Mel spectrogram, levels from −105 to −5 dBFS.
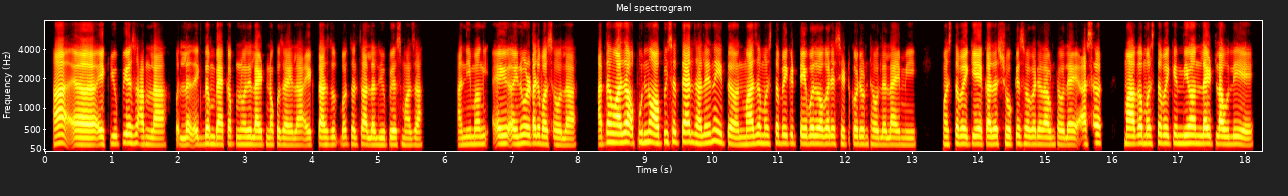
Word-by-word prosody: हां, 195 0 +6
अ, 160 -1 +4
एक 165 - -1
यू-पी-एस 195 +2 -1
आणला, 160 -4 0 0.5
एकदम 170 +2 0
बॅकअपमध्ये 165 0 0
लाईट 160 0 +3
नको 160 +1 -4
जायला, 150 -1 -2
1 155 0 -3
तास 160 -1 +3 0.2
बस 165 +1 -7
चालला 160 -2 0
यू-पी-एस 160 +1 -3
माझा. 150 0 -5 0.5
आणि 160 +2 -6
मग 175 0 -3
इन्व्ह 185 0 -1
इन्व्हर्टर 185 +1 +1
बसवला. 155 -3 -2 0.4
आता 210 +6 +2
माझं 210 0 +7
पूर्ण 220 0 -3
ऑफिस 205 +2 +2
तयार 220 0 +6
झालंय 195 0 0
ना 250 - -4
इथं 185 -6 -1
माझं, 175 +3 +3
मस्तपैकी 190 0 -3
टेबल 180 0 +2
वगैरे 180 0 +1
सेट 170 -3 -7
करून 170 -1 -2
ठेवलेला 160 -1 -3
आहे. 155 -1 0
मी 155 0 -10 0.4
मस्तपैकी 175 +1 0
एखादा 170 0 +3
शोकेस 175 +1 -4
वगैरे 170 -1 -1
लावून 165 0 0
ठेवला 160 -1 -3
आहे. 160 - +1
असं 200 +3 0 0.4
मागं 180 +1 +5
मस्तपैकी 190 +1 -2
निऑन 185 0 +1
लाईट 185 0 +3
लावली 175 0 +2
आहे. 150 -1 -3
175 Hz, 170 wpm, -23 LUFS, 160-185 Hz, 0.5 s, माझं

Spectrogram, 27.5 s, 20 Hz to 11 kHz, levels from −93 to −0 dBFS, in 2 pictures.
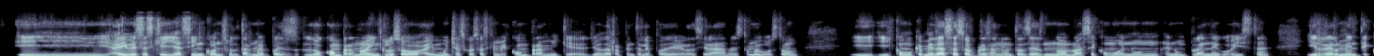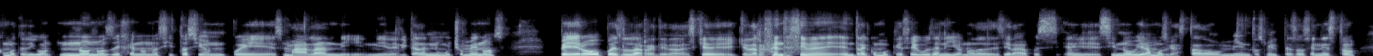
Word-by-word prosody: Y 120 -1 -1
hay 135 - +8
veces 135 +2 +4
que 130 -1 +3
ya 130 0 +6
sin 135 0 +1
consultarme, 125 0 -1
pues, 125 0 -4
lo 125 -1 0
compra, 135 -3 +4
¿no? 135 +4 +4
Incluso, 135 -1 +3
hay 125 0 +1
muchas 130 -1 -3
cosas - - -4
que - - -10
me - - -6
compra 130 -1 -1
a - - -4
mí 125 +1 -6
que - - -6
yo 125 -1 -3
de 125 - +1
repente 125 0 -8
le - - -5
puedo 65 - -5
llegar - - -4
a - - -6
decir: - - -7
"Ah, - - 0
esto - - -11
me 145 - 0
gustó", 125 - -5 0.5
y 260 -4 -2
y - - -8
como 120 -1 -1
que - - +1
me 125 0 +4
da 135 - +9
esa - - +5
sorpresa, 125 -2 +1
¿no? 120 - -4
Entonces, 125 0 -1
no 125 0 +1
lo 125 +1 +2
hace 140 +2 -1
como 130 -4 -3
en 120 0 -4
un 125 0 -4
en 125 - -4
un 120 -1 -6
plan 125 +1 -1
egoísta. 125 - -5 0.4
Y 135 - +4
realmente, 135 +1 +3
como 120 -1 -3
te 115 - -8
digo, 130 +3 -2
no 130 +2 +4
nos 135 -1 0
deja 130 -1 -4
en 125 0 -3
una 125 - -5
situación, 115 -2 -4
pues, 120 -1 -2
mala 120 +6 +2
ni 125 -4 -6
ni 120 -1 -7
delicada, 120 +1 -3
ni 125 -1 -1
mucho 120 0 -5
menos. 125 - -1 0.5
Pero, 145 +5 +8
pues, 185 -4 +4
la 130 -4 +4
realidad - - -4
es - - -7
que 125 -2 0
yo - - -3
de 130 - +3
repente 140 -2 +3
sí 140 - +3
me 130 -2 +2
entra 130 0 +1
como 125 -1 -4
que 125 - -5
ese 135 +2 0
gusanillo, 125 -2 -2
¿no? 65 +1 -4
De 60 - -4
decir, - - -4
ah, 65 0 -3
pues, - - -8
eh, - - -6
si 125 - -3
no 125 0 +1
hubiéramos 130 -1 +1
gastado 125 0 -3
1000 125 +1 -6
$2000 125 0 -9
pesos 130 -2 -7
en 125 0 -4
esto, 185 +10 -3
125 Hz, 225 wpm, -24 LUFS, 120-130 Hz, 0.5 s, da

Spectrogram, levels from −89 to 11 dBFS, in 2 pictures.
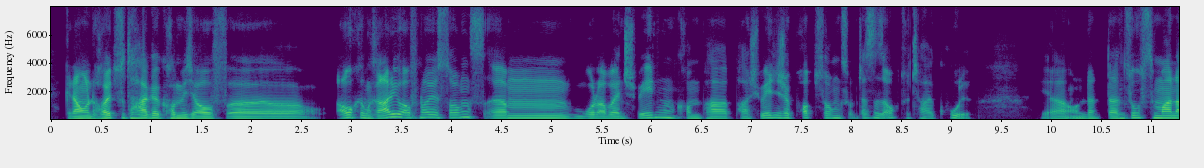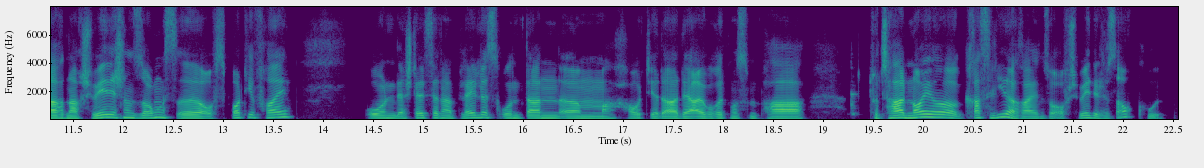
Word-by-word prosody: genau 120 +3 +5
und 130 -4 0
heutzutage 145 +1 +4
komm 135 0 0
ich 130 +1 0
auf 125 -2 +2
äh - - -3
auch 115 +6 0
im 160 - 0
Radio 180 +10 +5
auf 170 -1 0
neue 180 0 -1
Songs 175 +3 -4
ähm, 140 -3 -1
oder 130 0 0
aber 130 +1 +1
in 125 - -4
Schweden 160 +5 -3
kommen 130 -2 -7
'n - - -10
paar 120 -2 0
paar 120 +1 -8
schwedische 155 +4 -2
Popsongs 145 -1 -4
und - - -17
das 140 +2 -8
ist 150 - -4
auch 160 +3 -4
total 125 -6 -9
cool. - - -4 0.7
Ja, - - -4
und - - -5
dann 130 -1 -5
dann 125 -2 0
suchst 160 +6 -4
du - - -2
mal 150 0 +7
nach 140 -2 +6
nach 130 -2 +1
schwedischen 170 +4 +1
Songs, 160 +4 -2
äh, 140 0 +2
auf 115 -3 +1
Spotify 170 +6 -1 0.7
und 140 -1 -2
erstellst 150 +5 -3
dir - - +1
'ne 140 -3 -2
Playlist 165 +7 -3
und 135 -2 -5
dann, 135 -1 +2
ähm, 125 -2 -1 0.2
haut 135 +2 -5
dir 125 -3 -4
da 125 - +4
der 120 -2 +4
Algorithmus 125 0 -1
'n 115 - -9
paar 120 +1 +3 0.6
total 160 +3 +5
neue, 185 - +4
krasse 160 +2 -1
Lieder 195 -2 +3
rein 110 -1 -1
so - - -5
auf - - -6
Schwedisch. 145 -4 -3
Ist 110 - -8
auch - - -3
cool. - - -9
140 Hz, 185 wpm, -21 LUFS, 125-160 Hz, 0.7 s, mal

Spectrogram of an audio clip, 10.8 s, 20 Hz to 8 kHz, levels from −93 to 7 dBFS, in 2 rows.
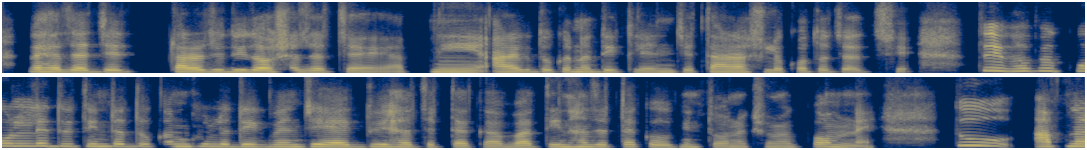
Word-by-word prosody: দেখা 215 -1 +6
যায় 200 -1 +6
যে 200 - +5 0.3
তারা 215 -1 +8
যদি 215 0 0
১০,০০০ 205 -3 +3
চায়, 195 +1 0
আপনি 205 0 -5 0.3
আরেক 205 0 +5
দোকানে 215 0 -1
দেখলেন 190 -1 -5
যে 195 - -4
তারা 200 -1 +5
আসলে 190 0 -2
কত 195 0 -4
চাচ্ছে। 200 - -3 0.4
তো - - -17
এভাবে 295 +1 -2
করলে 295 0 0
২-৩ 270 -1 -2
টা 260 - +2
দোকান 255 0 -5
ঘুরলে 250 -1 -2
দেখবেন 225 -1 0
যে 240 - +5
৳১,০০০-২,০০০ 220 -1 -1
টাকা 195 0 -1
বা 195 - +4
৳৩,০০০ 225 0 0
টাকাও 220 -2 -1
কিন্তু 200 0 -8
অনেক 190 +1 -7
সময় 195 -1 -7
কম 225 0 +2
নেয়। - - -3 0.4
তো 365 - +1 0.4
আপনার 265 +1 +2
215 Hz, 205 wpm, -23 LUFS, 200-240 Hz, 0.4 s, তারা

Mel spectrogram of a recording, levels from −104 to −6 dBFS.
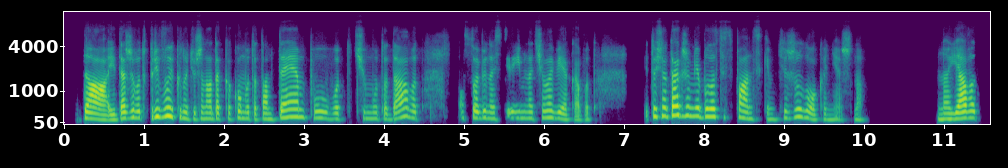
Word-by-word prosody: Да, 160 -1 +7
и 150 - -1
даже 185 +6 +2
вот 200 0 -3
привыкнуть 225 -5 +2
уже 175 +1 -5
надо 175 0 0
к - - -24
какому-то 180 0 -4
там 165 -1 -3
темпу, 210 -1 +1
вот 170 -1 -7
чему-то, 180 -2 -8
да, 190 +9 +1
вот 190 -5 -7 0.4
особенности 195 -4 -4
именно 190 0 -5
человека. 185 -5 -3
Вот, - - -14 0.6
и - - -16
точно 245 +1 0
так 275 +1 +7
же 265 - 0
мне 250 0 +1
было 235 0 +4
с 230 -1 -16
испанским. 175 -7 -3
Тяжело, 195 -1 -3
конечно. 150 -1 -12 0.9
Но 165 +1 -3
я 180 +3 +6
вот 200 0 -1
185 Hz, 165 wpm, -24 LUFS, 170-210 Hz, 0.9 s, Да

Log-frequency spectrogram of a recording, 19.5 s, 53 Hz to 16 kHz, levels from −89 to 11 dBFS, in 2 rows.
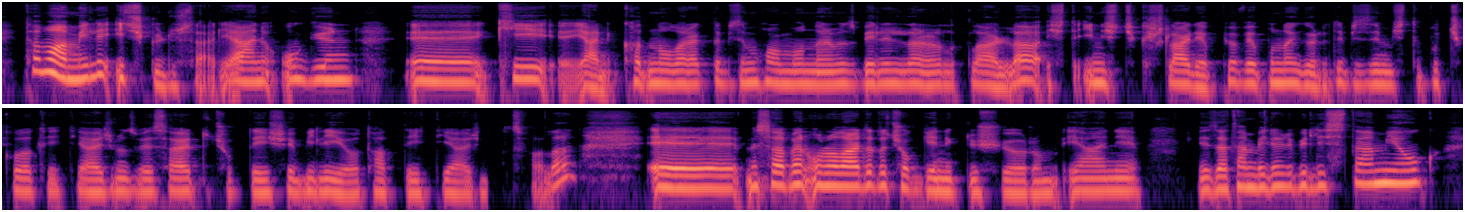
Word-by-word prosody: Tamamıyla 280 -7 +6
içgüdüsel, 150 -10 -3
yani, 190 0 +2
o 215 0 -1
gün, 210 +1 0 0.3
eee, 185 -1 +2
ki 220 -2 0
yani - - -2
kadın 175 -2 -2
olarak 165 -1 -1
da 180 - -5
bizim 175 +2 -4
hormonlarımız 170 -2 -1
belirli 170 0 -1
aralıklarla 160 +1 0
işte - - -9
iniş 175 -2 -2
çıkışlar 170 -1 -2
yapıyor 140 +7 -4
ve 170 0 -2
buna 175 0 0
göre 155 0 -4
de 175 -2 -6
bizim, 160 0 -3
işte, 155 -1 -10
bu 175 - -6
çikolata 155 -2 -5
ihtiyacımız 150 +1 -4
vs. 150 +1 -4
de 155 0 +1
çok 145 0 -14
değişebiliyor, 145 -2 -3
tatlı 140 -1 -7
ihtiyacımız 140 0 -8
falan. 330 +1 -4 0.5
Eee, 180 -1 +7
mesela 210 +1 +2
ben 225 - +4
oralarda 210 0 +5
da 210 - 0
çok 185 -4 -5
yenik 155 -2 0
düşüyorum. 140 -1 -3
Yani, 155 0 -1 0.4
e, 165 - 0
zaten 185 +3 +1
belirli 200 +1 -1
bir 215 - -1
listem 230 +4 +1
yok, 245 +1 +2
170 Hz, 155 wpm, -23 LUFS, 155-195 Hz, 0.5 s, Eee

